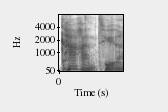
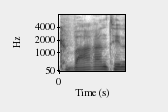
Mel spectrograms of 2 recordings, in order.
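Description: First: The word begins with a plain 'k' sound. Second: The word begins with a 'kw' sound. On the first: The speaker calls it right. "es heißt Quarantäne" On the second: The speaker calls it wrong. "es heißt nicht Quarantäne"

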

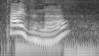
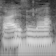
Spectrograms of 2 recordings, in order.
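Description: First: The voice goes up high on the name. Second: The voice stays low on the name.

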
